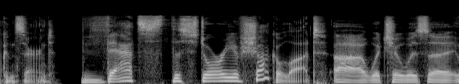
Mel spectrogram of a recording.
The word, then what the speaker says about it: Schocholautte: far as I'm concerned that's the story of shakol lot uh which was uh it was uh it's spelled s c h c h l u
